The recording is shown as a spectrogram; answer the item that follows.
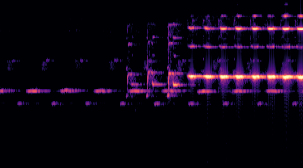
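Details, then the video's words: Male canary practicing its song, soft spaced whistled notes at first, then a brief chattering flourish leading into a loud sustained high rolling trill. "Your canary sings immediately when he listens to this canary singing"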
